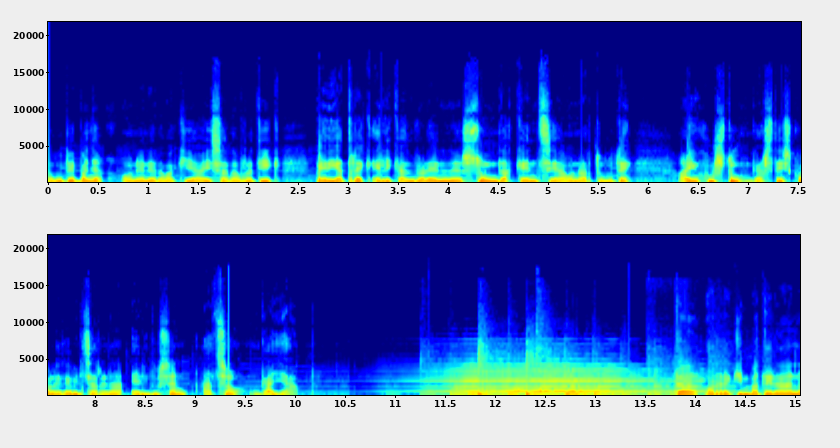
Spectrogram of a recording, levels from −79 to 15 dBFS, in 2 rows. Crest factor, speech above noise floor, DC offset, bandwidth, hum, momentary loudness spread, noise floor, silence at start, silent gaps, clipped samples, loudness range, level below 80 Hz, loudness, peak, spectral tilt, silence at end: 16 dB; 32 dB; under 0.1%; 13 kHz; none; 8 LU; -48 dBFS; 0 s; none; under 0.1%; 6 LU; -32 dBFS; -17 LUFS; 0 dBFS; -6.5 dB/octave; 0 s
